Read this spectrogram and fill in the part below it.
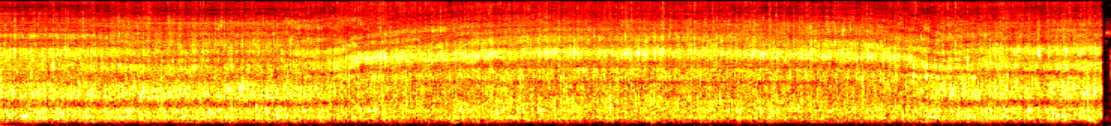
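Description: Steady flowing water from irrigation of a fodder field on a farm at night, a continuous even rush and gurgle that stays close and unbroken throughout, with no voices.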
